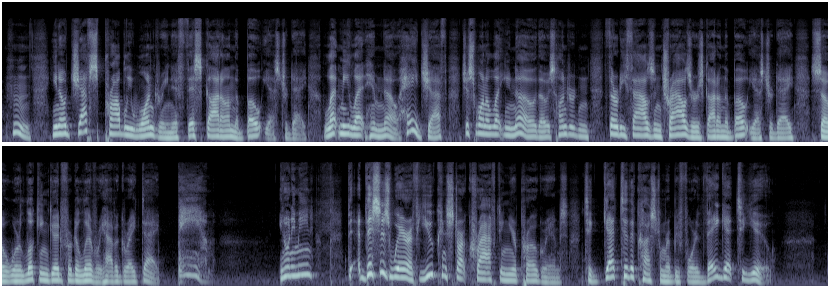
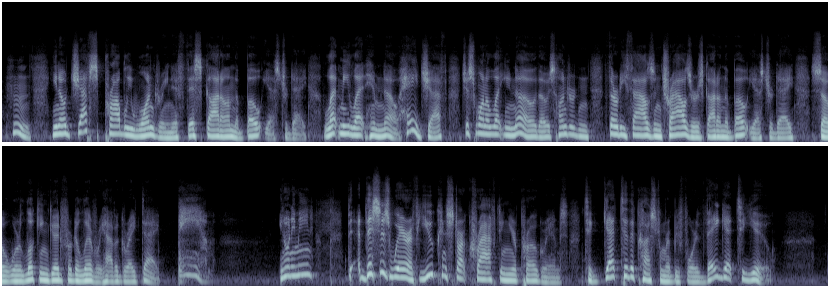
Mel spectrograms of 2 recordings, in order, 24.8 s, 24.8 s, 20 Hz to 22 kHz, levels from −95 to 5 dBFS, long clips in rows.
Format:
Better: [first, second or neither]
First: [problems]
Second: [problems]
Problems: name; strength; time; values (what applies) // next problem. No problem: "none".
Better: first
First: none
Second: muffled; very slightly; fading above 4 kHz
